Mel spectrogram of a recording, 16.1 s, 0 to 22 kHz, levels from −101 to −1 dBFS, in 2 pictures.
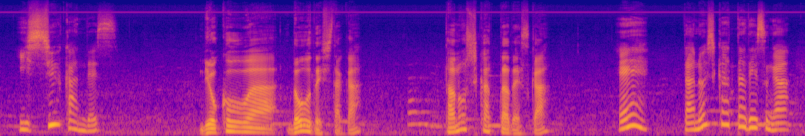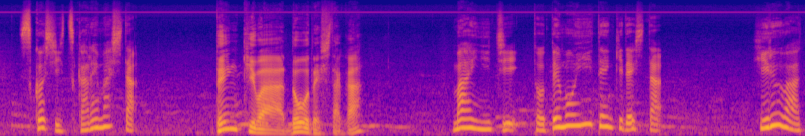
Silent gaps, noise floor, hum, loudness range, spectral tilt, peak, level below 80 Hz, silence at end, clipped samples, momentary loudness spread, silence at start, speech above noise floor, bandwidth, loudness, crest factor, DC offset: none; -53 dBFS; none; 2 LU; -4.5 dB/octave; -6 dBFS; -60 dBFS; 0 s; under 0.1%; 12 LU; 0.15 s; 28 dB; 19 kHz; -26 LUFS; 22 dB; under 0.1%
